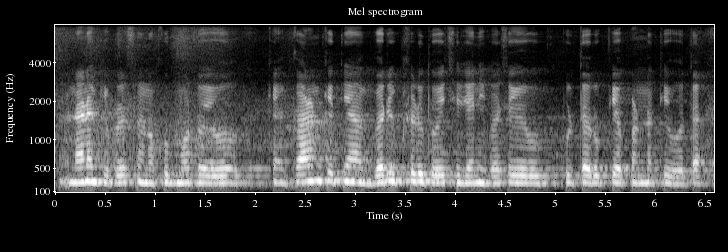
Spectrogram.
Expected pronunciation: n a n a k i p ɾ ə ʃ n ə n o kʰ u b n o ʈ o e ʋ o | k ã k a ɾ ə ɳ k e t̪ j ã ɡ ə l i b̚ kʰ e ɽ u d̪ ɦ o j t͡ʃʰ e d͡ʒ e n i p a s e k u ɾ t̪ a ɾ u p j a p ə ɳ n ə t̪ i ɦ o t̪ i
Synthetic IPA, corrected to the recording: n a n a k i p ɾ ə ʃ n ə n o kʰ u b m o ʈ o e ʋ o | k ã k a ɾ ə ɳ k e t̪ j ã ɡ ə ɾ i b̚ kʰ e ɽ u t̪ ɦ o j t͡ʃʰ e d͡ʒ e n i p a s e p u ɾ t̪ a ɾ u p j a p ə ɳ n ə t̪ʰ i ɦ o t̪ a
